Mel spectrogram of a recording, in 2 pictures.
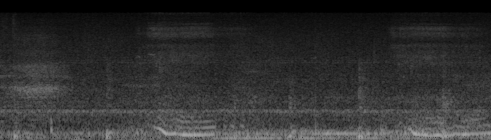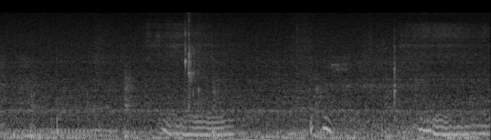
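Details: Sleeping Pitbull puppy: low, rhythmic snoring with whistling, squeaky breaths about every few seconds, over room hum.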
